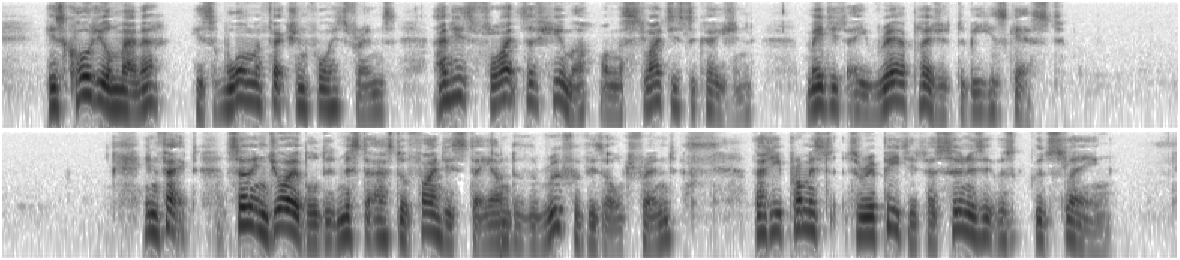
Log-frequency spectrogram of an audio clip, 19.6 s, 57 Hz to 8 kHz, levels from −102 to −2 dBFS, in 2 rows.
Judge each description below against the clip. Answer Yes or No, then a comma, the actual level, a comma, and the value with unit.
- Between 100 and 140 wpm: No, average, 180 wpm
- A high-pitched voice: No, medium, 140 Hz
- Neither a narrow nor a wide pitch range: No, wide, 6.4 semitones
